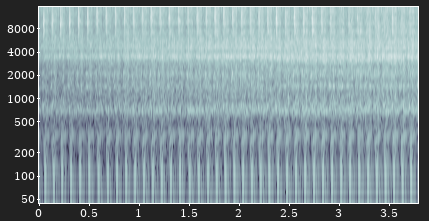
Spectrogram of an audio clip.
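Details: Kawasaki KLR650 single, warmed up (the tick is quieter cold), previously run without oil, new head fitted: a light, sharp top-end tick in step with firing, which comes and goes; blamed on the KACR compression release system.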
